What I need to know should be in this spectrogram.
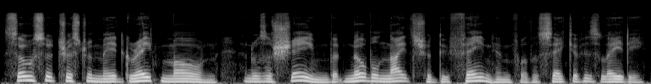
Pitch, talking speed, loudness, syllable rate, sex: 130 Hz, 195 wpm, -16 LUFS, 4.6 syllables/s, male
